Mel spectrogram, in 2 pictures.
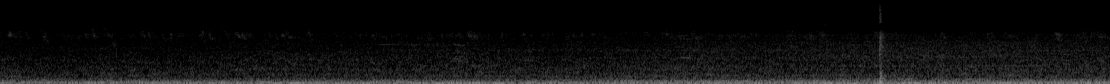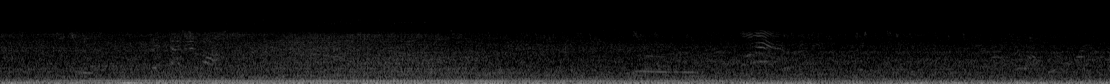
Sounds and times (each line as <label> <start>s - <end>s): Pedestrians on the road 0.0s - 22.2s
Traffic Sound 6.7s - 20.8s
